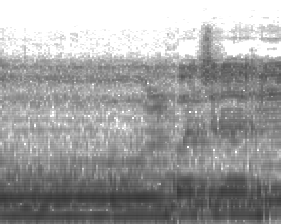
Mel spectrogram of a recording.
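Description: A man's voice chanting soz, the Urdu elegy of mourning for Karbala, in long held notes; the pitch steps up about a second and a quarter in, with a brief hissed consonant just after.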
